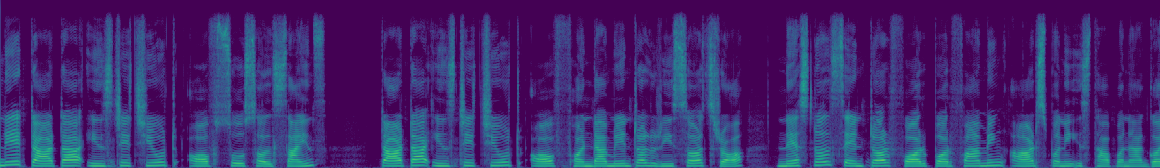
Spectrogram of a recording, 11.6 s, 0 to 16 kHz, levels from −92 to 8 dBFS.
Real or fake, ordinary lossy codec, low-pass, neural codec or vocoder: real; none; 14.4 kHz; none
